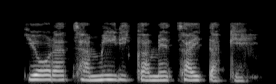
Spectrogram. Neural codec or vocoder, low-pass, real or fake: codec, 16 kHz, 16 kbps, FunCodec, trained on LibriTTS, 50 frames a second; 7.2 kHz; fake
